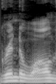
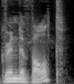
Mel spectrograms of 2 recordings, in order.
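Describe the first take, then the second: First: The last part begins with a W sound. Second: The last part begins with a V sound. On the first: The speaker calls it wrong. "It's not Grindelwald" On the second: The speaker calls it right. "it's Grindelwald. ... like Volt"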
